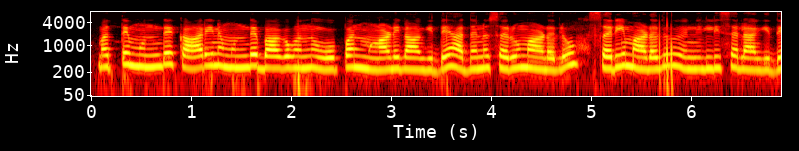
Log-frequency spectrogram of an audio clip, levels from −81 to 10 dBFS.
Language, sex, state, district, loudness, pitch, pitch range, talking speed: Kannada, female, Karnataka, Bangalore, -14 LUFS, 260 Hz, 245-280 Hz, 120 wpm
